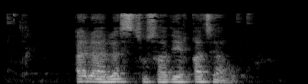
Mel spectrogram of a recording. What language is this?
Arabic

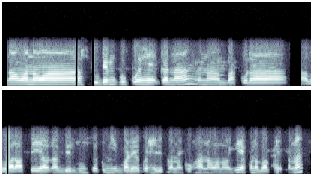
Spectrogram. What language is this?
Santali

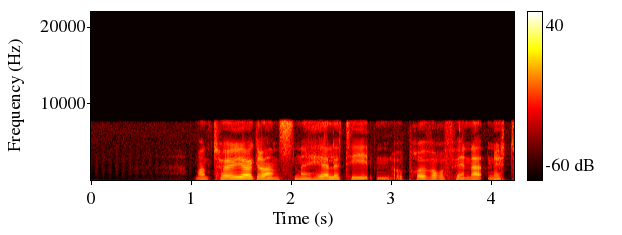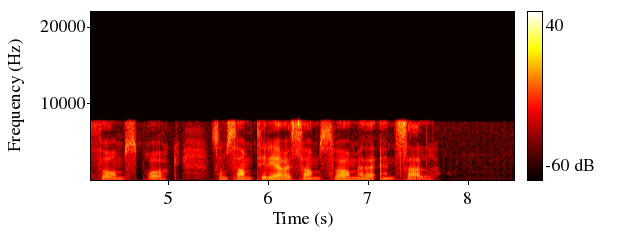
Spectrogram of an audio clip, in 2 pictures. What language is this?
Norwegian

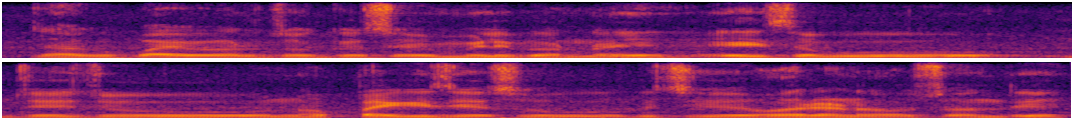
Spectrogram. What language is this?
Odia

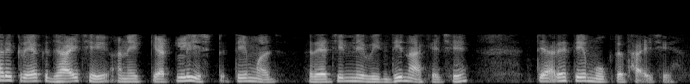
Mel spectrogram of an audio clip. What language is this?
Gujarati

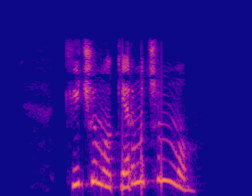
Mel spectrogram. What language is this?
Mari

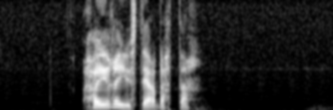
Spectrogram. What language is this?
Norwegian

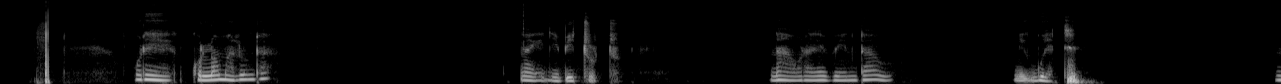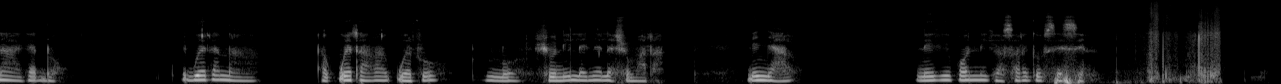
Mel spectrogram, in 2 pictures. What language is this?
Masai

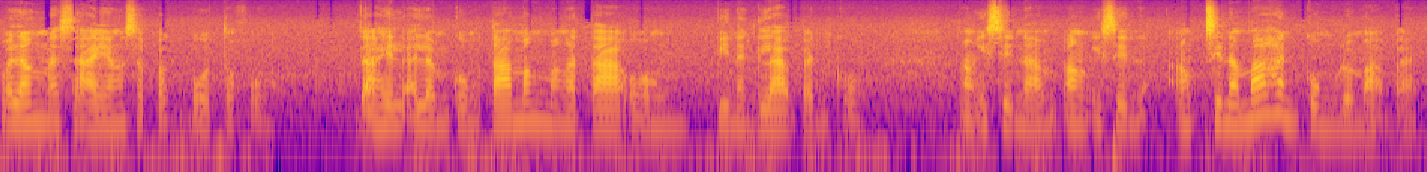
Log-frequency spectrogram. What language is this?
Filipino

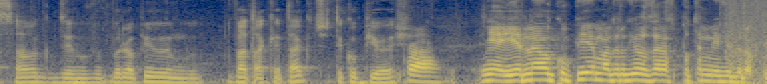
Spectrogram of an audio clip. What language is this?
Polish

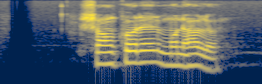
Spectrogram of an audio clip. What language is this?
Bangla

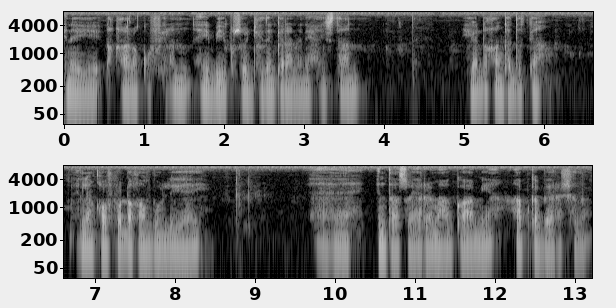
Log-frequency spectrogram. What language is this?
Somali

